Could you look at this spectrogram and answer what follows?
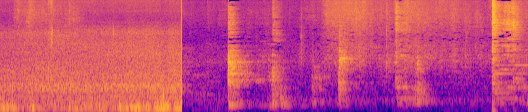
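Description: Grated papaya frying in oil and ghee: a loud dense sizzle at first, then a spoon scraping and clinking against the pan in separate strokes over a quieter hiss.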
